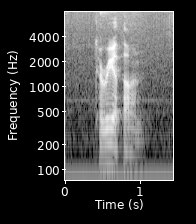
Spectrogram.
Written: karaethon

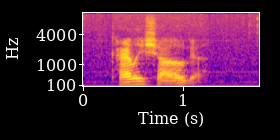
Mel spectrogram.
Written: keille

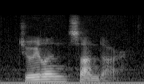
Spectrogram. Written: juilin

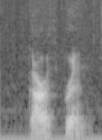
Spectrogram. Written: bryne

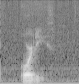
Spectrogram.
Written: ordeith

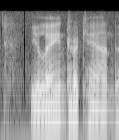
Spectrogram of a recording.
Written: elayne

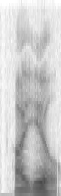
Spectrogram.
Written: aiel

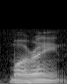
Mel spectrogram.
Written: moiraine

